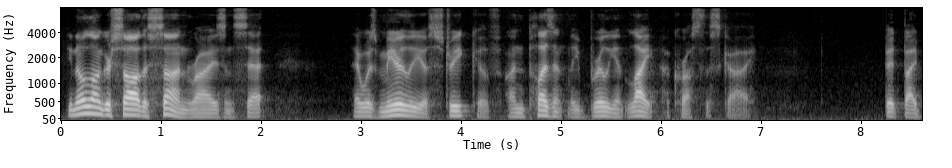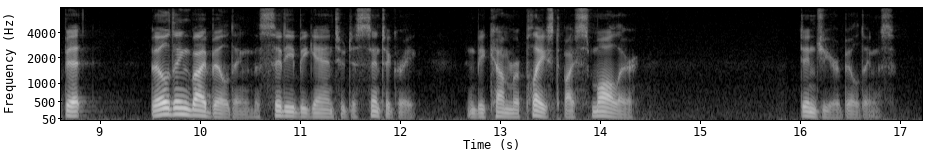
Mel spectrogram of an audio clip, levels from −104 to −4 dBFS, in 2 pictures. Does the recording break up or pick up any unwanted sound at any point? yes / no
no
